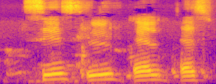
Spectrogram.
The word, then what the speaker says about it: Celse: Celus s'écrit C e L S U S Celsus. En français, on dit celse, c'estàd c E l s E. Cels en français, tu vois.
